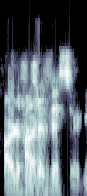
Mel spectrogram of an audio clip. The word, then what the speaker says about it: Artificer: Arts of Fire. I don't know if I'm saying that right. – Artificer. – Yeah, there we go. Artificer and Mystic.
